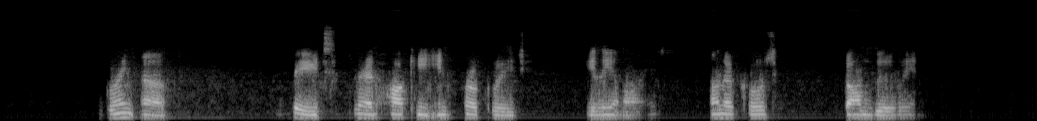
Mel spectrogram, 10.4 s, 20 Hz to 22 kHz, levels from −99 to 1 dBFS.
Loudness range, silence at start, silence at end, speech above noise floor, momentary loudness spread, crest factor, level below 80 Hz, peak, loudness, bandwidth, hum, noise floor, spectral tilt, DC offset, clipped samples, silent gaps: 3 LU; 1.1 s; 1.2 s; over 56 dB; 10 LU; 22 dB; -74 dBFS; -16 dBFS; -35 LUFS; 7.6 kHz; none; under -90 dBFS; -7.5 dB/octave; under 0.1%; under 0.1%; none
